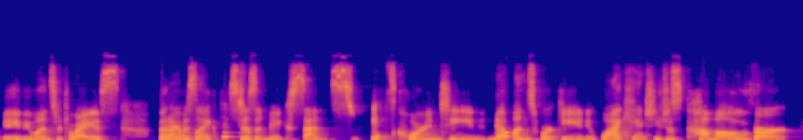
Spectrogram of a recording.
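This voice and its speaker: A woman with a high, a bit bright voice hosts a casual relationship advice podcast, very animated yet a little slow. She tells anecdotes emphatically, repeating words and acting out imagined reactions.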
